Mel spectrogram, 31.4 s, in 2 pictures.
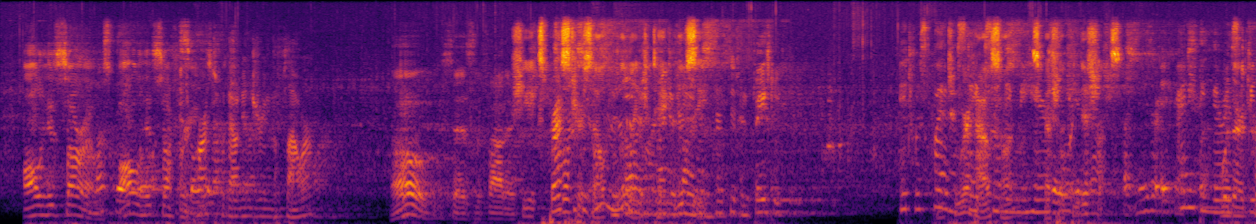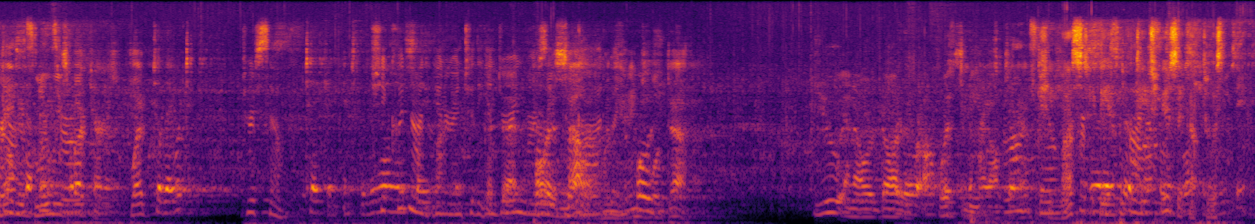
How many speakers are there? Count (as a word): eight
